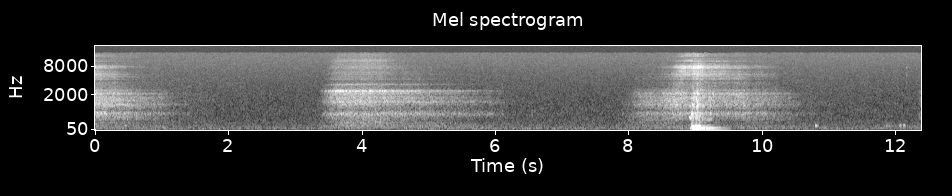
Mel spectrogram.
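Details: Slow, quiet noisy breaths during sleep with one louder snort near the end; snoring.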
